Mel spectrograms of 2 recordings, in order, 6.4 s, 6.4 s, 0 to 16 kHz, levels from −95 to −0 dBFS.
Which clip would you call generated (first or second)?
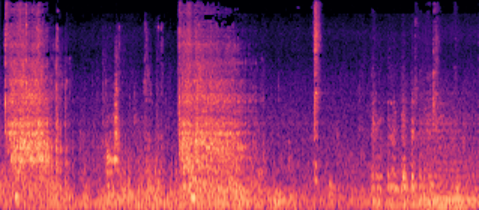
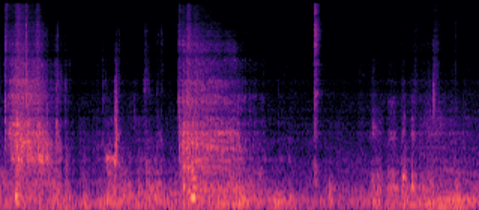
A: second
